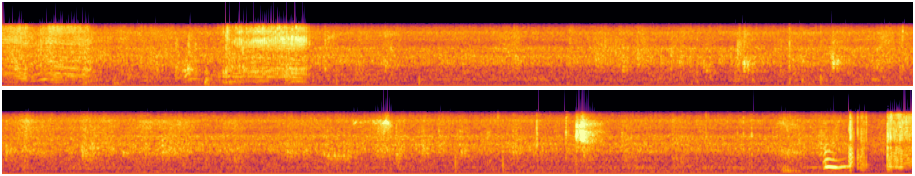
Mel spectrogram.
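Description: A single sudden, noisy sneeze burst early on, then quiet room noise with a few faint sounds.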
